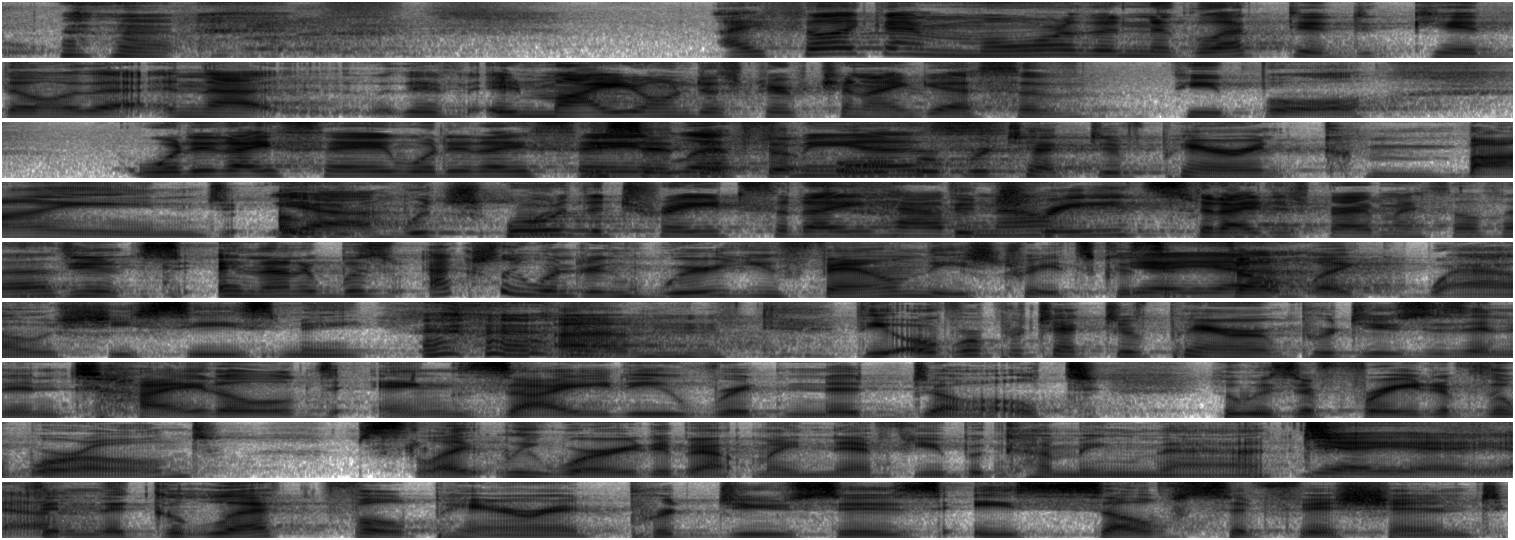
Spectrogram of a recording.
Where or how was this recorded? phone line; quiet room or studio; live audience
live audience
